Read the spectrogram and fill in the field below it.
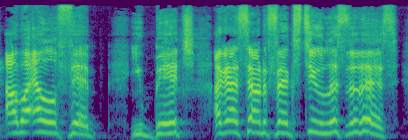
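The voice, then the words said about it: Impression of shock jock Tom Leykis. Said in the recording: “James Adomian was doing his impression of Tom Likas, who is a misogynist Southern California shock jock.”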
